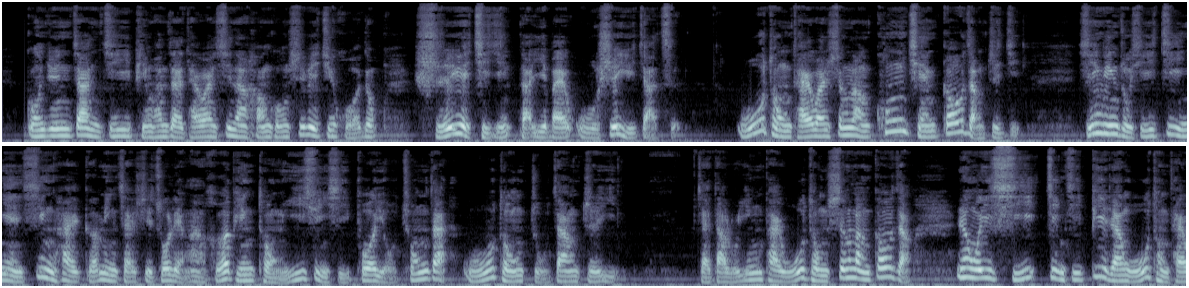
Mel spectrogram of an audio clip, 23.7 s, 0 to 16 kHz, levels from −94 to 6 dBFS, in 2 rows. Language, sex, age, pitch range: Chinese, male, 60-79, 150-205 Hz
